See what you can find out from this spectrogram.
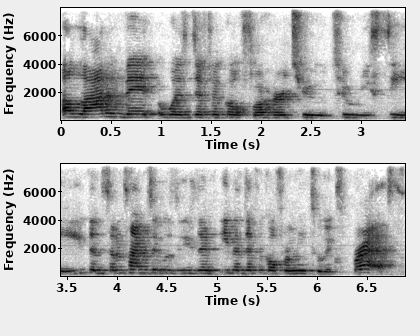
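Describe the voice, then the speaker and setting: With a Spanish accent, a woman speaks at a moderate pace with a fairly high pitch and lively intonation. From Dominican Republic. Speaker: author and community advocate. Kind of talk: interview. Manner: halting, many repeated words.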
